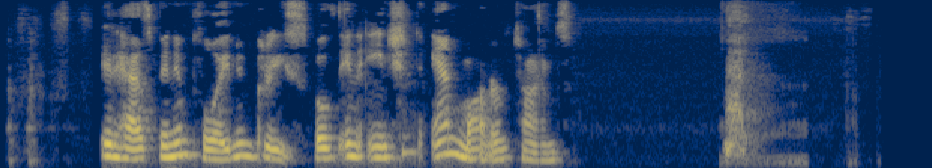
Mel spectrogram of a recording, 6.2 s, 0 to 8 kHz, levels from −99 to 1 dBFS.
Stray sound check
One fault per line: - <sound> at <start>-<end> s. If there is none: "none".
- bark at 4.8-5.4 s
